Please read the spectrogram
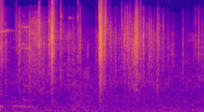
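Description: Brown paper takeaway bag being handled and opened on a table: a string of crisp paper crinkles and rustles, the sharpest about one and two seconds in.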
